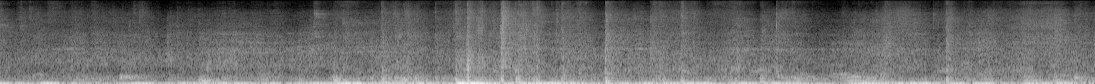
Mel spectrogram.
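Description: Bare feet stepping and stamping on judo mats and gi cloth being gripped and snapped during standing grip fighting, a run of irregular thumps with a louder thump about halfway through.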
